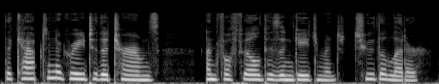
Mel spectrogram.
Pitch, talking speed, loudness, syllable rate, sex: 225 Hz, 180 wpm, -16 LUFS, 5.5 syllables/s, female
